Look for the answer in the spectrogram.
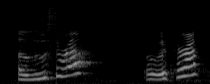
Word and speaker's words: Eleuthera: In 2016, the cruise line was looking to buy Egg Island Elthera? – Don't look at me. This is... Welcome to another episode of Gabby and Emma Don't Know How to Pronounce Things. – Elthera, I'm going to guess. – Eleuthera, Bahamas, as another destination for the additional cruise ships.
